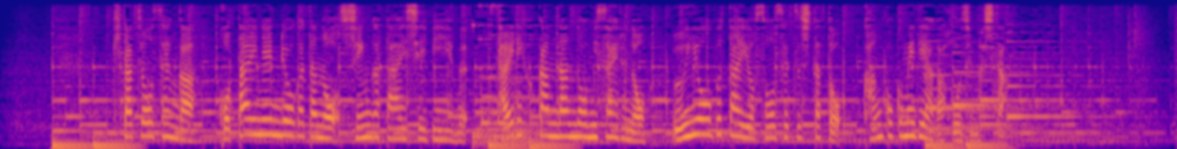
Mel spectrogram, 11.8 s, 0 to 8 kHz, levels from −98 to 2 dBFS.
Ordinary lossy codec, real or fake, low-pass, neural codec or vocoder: none; real; 7.2 kHz; none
